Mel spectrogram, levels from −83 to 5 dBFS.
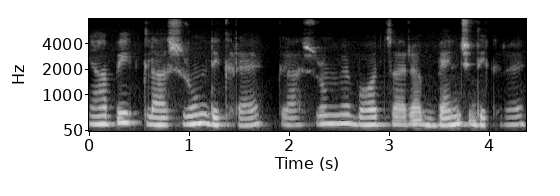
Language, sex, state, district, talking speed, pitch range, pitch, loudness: Hindi, female, Arunachal Pradesh, Lower Dibang Valley, 235 wpm, 190-220 Hz, 200 Hz, -15 LUFS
